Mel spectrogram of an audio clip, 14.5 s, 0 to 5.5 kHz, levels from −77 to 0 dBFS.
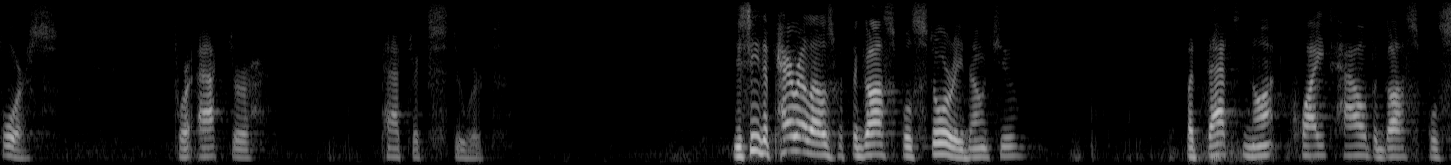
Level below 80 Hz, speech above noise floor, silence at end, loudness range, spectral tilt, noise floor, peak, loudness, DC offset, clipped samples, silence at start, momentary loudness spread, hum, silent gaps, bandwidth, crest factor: -74 dBFS; 47 dB; 0 s; 21 LU; -9.5 dB/octave; -76 dBFS; -10 dBFS; -29 LUFS; under 0.1%; under 0.1%; 0 s; 21 LU; none; none; 5.4 kHz; 20 dB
